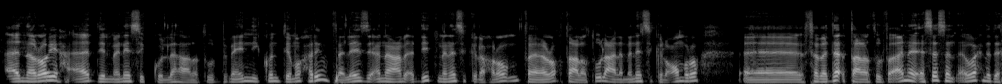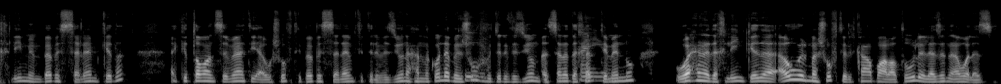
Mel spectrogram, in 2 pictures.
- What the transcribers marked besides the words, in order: none
- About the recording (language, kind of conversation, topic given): Arabic, podcast, إزاي زيارة مكان مقدّس أثّرت على مشاعرك؟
